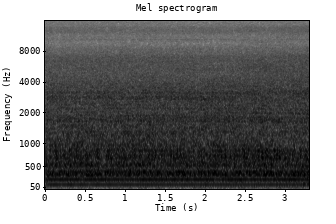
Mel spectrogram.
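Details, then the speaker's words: Litheli 13-inch cordless battery lawn mower, first start, blade spinning freely with no load: even whooshing whir with a steady hum, no rattles or pitch wobble; healthy. "The way you start it is you press the button first, and then you pull back the safety."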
